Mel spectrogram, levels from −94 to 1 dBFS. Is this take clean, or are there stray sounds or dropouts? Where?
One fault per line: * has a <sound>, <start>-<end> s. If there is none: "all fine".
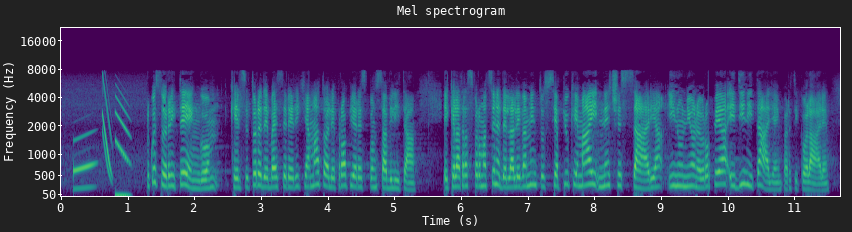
* has a chirp, 0.2-1.1 s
